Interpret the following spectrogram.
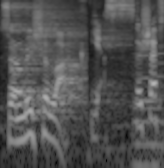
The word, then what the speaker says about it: Michalak: I don't know how to pronounce that. I'm sorry, you do this. Michalak. So Michalak.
